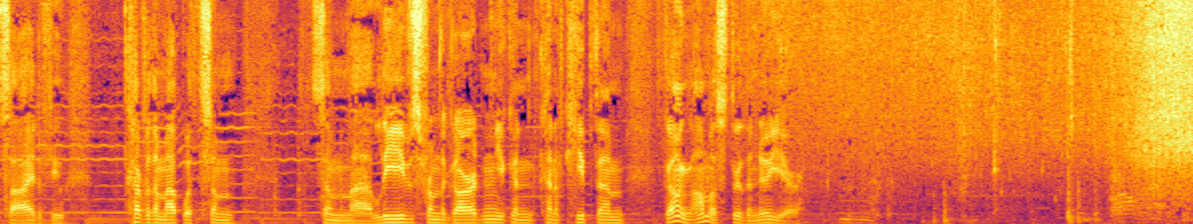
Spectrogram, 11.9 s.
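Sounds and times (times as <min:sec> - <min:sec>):
speech: 0:00.0 - 0:08.8
duck organ meats sizzling in a pan: 0:07.4 - 0:11.9.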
